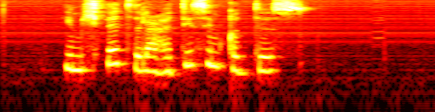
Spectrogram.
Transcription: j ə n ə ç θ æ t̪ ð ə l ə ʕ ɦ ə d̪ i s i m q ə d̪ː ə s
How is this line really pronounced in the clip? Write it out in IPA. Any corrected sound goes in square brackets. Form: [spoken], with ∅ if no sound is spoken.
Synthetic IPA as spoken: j ə [m] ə ç θ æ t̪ ð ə l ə ʕ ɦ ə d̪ i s i m q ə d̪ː ə s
